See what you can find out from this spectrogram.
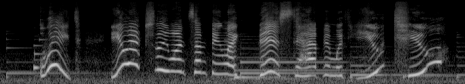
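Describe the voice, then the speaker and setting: A woman voicing a tiny, excitable, childlike fairy companion girl in an anime game, squeaky and bubbly. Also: measured pace, over loud music, full character voice. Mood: excited. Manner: bubbly, speaks of herself in third person.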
